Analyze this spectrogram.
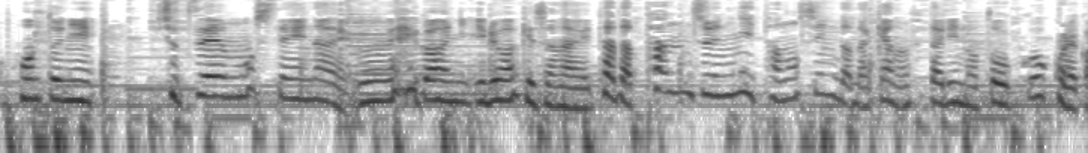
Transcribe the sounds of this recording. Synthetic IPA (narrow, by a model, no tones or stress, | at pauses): hõ̞nt̪o̞ɲ̟i | ɕɨt͡sɨẽ̞mːo̞ɕi̥t̪e̞inaiʔɯ̟̃ɰ̃e̞ːɡaβːɲ̟iʔiɾɯ̟βake̞ʑanait̪ad̪at̪ãɲd͡ʑɨ̃ɲ̟ːit̪ano̞ɕĩnd̪ad̪ake̞no̞ɸɯ̥t̪aɾʲino̞t̪o̞ːkɯ̟o̞ko̞ɾe̞k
